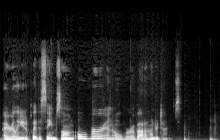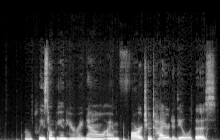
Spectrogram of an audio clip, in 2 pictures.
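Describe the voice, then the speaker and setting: Creaky-voiced, weary young woman. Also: mid-range voice, normal speed, warm tone, no room sound, rough recording. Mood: tired. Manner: dry, exasperated. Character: weary, exasperated young woman, dryly sarcastic with her friends. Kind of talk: audio drama acting.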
